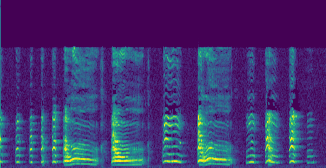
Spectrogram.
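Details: Milk, a Chihuahua puppy, howling for the first time because she wants her owner: quick choppy yips lead into two wavering howls, then more short yips and cries in a rapid series.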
